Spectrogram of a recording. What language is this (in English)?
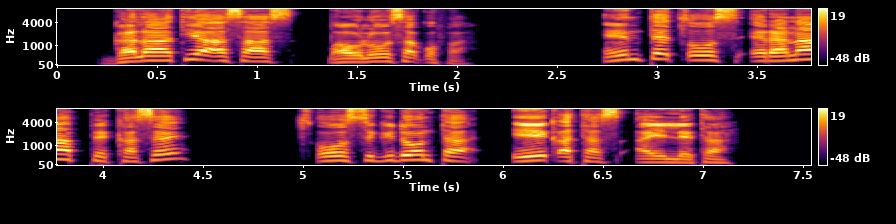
Gamo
